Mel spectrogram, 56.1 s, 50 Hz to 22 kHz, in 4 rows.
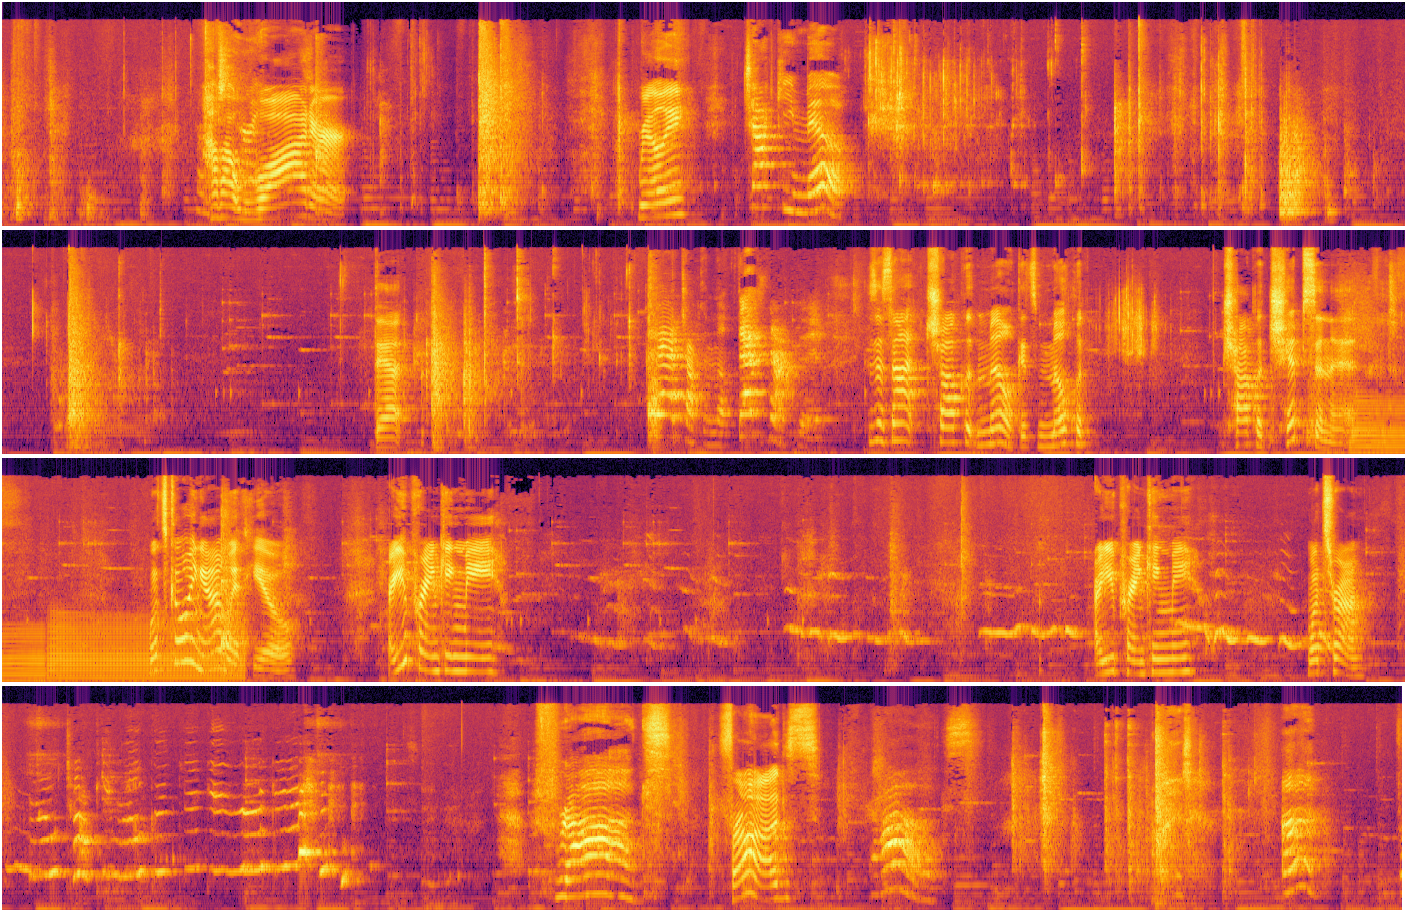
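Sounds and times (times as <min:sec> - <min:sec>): background music with bass line: 0:26.8 - 0:30.8.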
